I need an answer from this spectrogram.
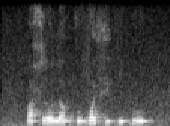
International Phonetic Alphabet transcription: ʌ ħ l o l ʌ k u v ʌ fʲ o p i ɠ u

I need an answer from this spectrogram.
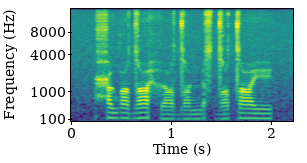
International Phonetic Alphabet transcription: ħ ɯ w u dˤ ɛ h ə u̯ dˤ ɛ ŋ ɐ s dˤ ə tˤ e

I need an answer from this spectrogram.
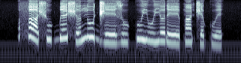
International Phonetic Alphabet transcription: f a˦˨ ʃ u˧ ɡ͡b ɛ˦ ʃ ə˨˦ n o˦ d͡ʒ eː˨ z u˨ kʷ ə˦ j u˧ j ə˧ ɾ eː˨ p ã˧ t͡ʃ ɛ˨ kʷ e˨

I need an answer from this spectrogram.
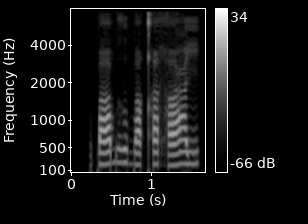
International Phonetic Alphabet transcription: p ɑ bʱ u b ɑ qʰ i h ɑ ʕ i

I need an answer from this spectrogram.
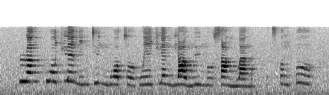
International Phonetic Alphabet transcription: ɻ a˦ n pʰ w ɔ˦ t͡ɕ ɥ ɛ˥˨ n i˥˨ n t̪ y˥˨ n m w ɔ˨˦ t͡s o˨˩ ʊ̯ p w e˦ ɪ̯ t͡ɕ ɥ ɛ˥˨ n m j ɑ˥˨ ʊ̯ n̪ y˥˨ n̪ u˨˩ s ɑ˥˨ ŋ m w a˨˩ n | t͡sʰ ɤ˨˩ ŋ k o˥˨ ʊ̯

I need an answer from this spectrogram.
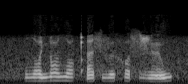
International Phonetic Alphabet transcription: ðˤ œ ɲ ɔ ðˤ o qʼ ɛ s v ɵ x ɔ s ɮ œ̃ w

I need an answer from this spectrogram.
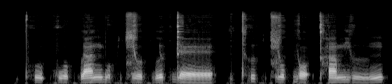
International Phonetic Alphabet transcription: pʰ u˨˩ ʔ k w o˨˩ k̚ l a˦˥ n b o˨˩ k̚ t͡ɕ ɤː˨˩ k̚ l ɯ˥˩ k̚ d ɛː˨˩ | tʰ ɯ˥˩ k̚ t͡ɕ o˦˥ k̚ j ɔ˨˩ ʔ kʰ a˦˥ m j ɯ˩˦ ŋ

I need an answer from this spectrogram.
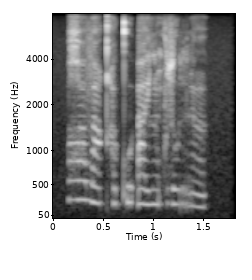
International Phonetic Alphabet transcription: ʁ ɒ˦ v a˨ qʰ ə˨ kʷʼ ə˦ ʔ a˨ ɪ̯ lʲ ə̃˨ xʷ z u˨ r ə̃˨

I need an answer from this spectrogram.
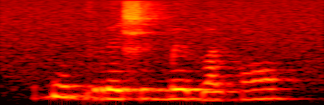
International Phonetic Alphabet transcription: ɓ u b r e ɕ e ŋ͡m e b a l k ɔ̃

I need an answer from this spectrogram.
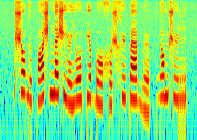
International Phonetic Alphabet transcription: ʃ ɔ˦ ɡ ø˨ p ɑ˨˦ ʃ n æ˦ ʃ j ø˨ j o˦ pʲ ɔ˦ ɠ o˨ x o˨ ʃ x y˦ p æ˦ b ø˨ | ɡ ɑ˦ m ʃ y˦ r

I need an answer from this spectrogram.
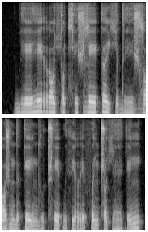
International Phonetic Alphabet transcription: bʱ e ɦ e r ɔ ç ɔ t͡ɕʰ e̤ ʃ ɮ e k ə i̯ ç ə dʱ e̤ ʒ z ɔ ʒ n d ə k e i̯ n d ṳ ʈ͡ʂʰ e p ṳ fʲ ɔ r ɪ f ə ɲ ʈ͡ʂ ɔ ç ɦ ɛ̤ k ɪ ɲ

